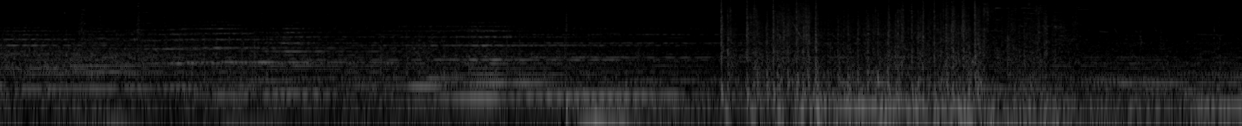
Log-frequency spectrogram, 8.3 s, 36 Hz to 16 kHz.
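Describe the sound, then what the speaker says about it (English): Enemy machine-gun fire in the multiplayer shooter Battlefield 6: a dense, rapid burst of gunshots in the middle, rattling over a steady game backdrop of hum and tonal effects, fairly distant. "Enemy machine gun."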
